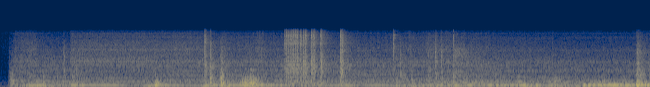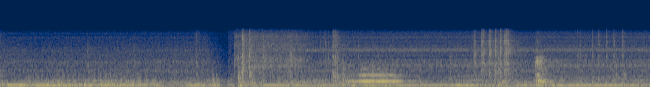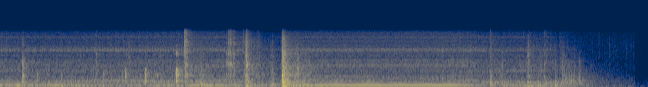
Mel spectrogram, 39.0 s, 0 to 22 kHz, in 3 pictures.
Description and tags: Coffee machine - Mechanism 4X slow
coffee-machine, buzz, clank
